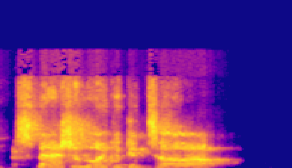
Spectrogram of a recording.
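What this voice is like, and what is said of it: Put-on Australian accent. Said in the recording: “doing his best Australian impression”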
